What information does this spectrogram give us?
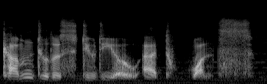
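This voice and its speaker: An actor playing a stern, pompous studio boss in an audio drama, speaking formally and with intimidation. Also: male voice, sits low, very animated, slow pace, pushed and bright, breathy edge, soft background music, exaggerated voice. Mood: cold, reprimanding. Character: stern, officious, intimidating male studio boss of propaganda broadcaster.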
